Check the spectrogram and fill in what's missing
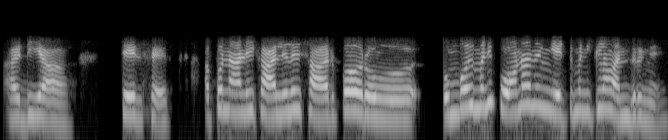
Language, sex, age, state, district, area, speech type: Tamil, female, 18-30, Tamil Nadu, Thoothukudi, rural, conversation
